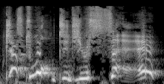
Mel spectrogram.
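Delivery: high, slow, affronted screech; imperious rising shriek. A narrator's reading. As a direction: draw out each word in outrage. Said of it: "Lady Fanshawe screeched".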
